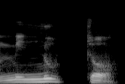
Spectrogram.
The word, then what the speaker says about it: minuto: the next last one minuto the stress is on the next last syllable but if it ends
